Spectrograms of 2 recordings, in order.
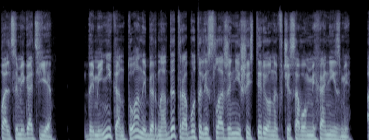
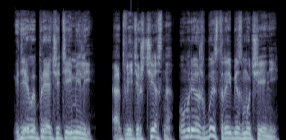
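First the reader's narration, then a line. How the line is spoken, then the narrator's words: Hoarse rasp. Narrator (Russian): прохрипел Готье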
